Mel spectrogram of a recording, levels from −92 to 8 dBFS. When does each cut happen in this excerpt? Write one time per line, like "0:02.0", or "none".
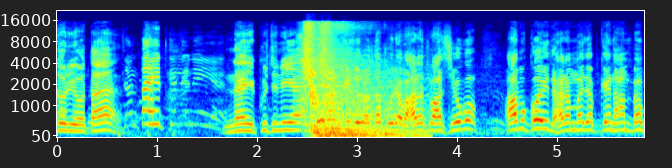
0:02.5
